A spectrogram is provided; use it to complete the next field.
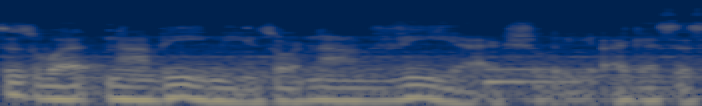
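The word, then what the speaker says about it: נביא: from the Hebrew word nabii this is what nabii means or Navi actually I guess is how it's pronounced the B makes a v sound like victory is mine um that type of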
